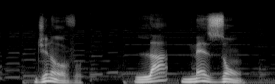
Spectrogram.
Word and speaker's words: maison: A pronúncia é assim, la maison. De novo, la maison. Presta atenção nesse som bem nasal no final de maison, sabe?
